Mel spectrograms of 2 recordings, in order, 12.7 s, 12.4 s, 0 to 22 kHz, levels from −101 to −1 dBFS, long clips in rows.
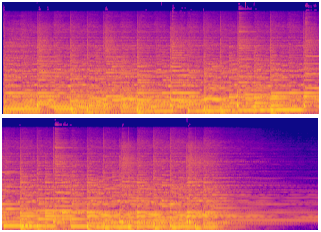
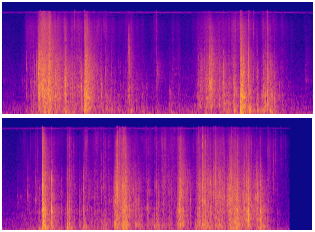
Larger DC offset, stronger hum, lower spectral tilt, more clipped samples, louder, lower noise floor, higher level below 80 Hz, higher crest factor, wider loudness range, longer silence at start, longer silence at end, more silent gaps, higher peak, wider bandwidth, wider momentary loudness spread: neither; neither; first, -6 dB/octave vs -3.5 dB/octave; neither; first, -18 LUFS vs -27 LUFS; second, -39 dBFS vs -60 dBFS; first, -30 dBFS vs -42 dBFS; second, 16 dB vs 28 dB; about the same, 2 LU vs 4 LU; second, 0 s vs 0.45 s; second, 0 s vs 0.85 s; neither; about the same, -2 dBFS vs -2 dBFS; first, 19 kHz vs 17 kHz; second, 6 LU vs 20 LU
